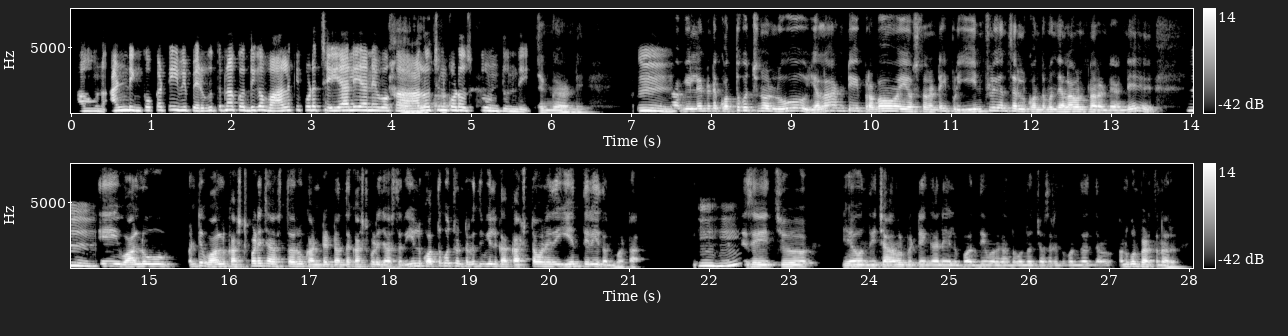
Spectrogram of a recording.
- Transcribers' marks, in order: in English: "అండ్"; chuckle; other background noise
- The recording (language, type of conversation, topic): Telugu, podcast, లైక్స్ మరియు ఫాలోవర్లు మీ ఆత్మవిశ్వాసాన్ని ఎలా ప్రభావితం చేస్తాయో చెప్పగలరా?
- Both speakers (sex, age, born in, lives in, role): female, 30-34, India, India, host; male, 20-24, India, India, guest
